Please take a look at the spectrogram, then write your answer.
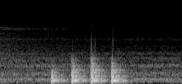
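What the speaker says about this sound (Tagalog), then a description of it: "May kumatok na naman." Four firm knocks on a door in an even, quick rhythm, close and fairly loud, heard alone against a quiet room.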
